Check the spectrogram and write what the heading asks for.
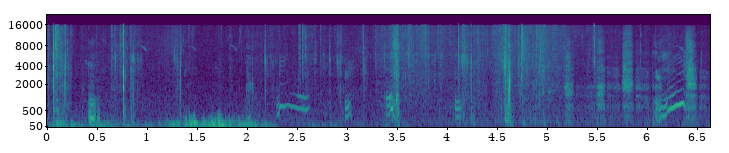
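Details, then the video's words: Cooper the Border Terrier hunting a critter under a big tree's roots; short rising whines and whimpers between sharp snuffs and digging thumps, with a low rumble early on. "Border Terrier after a critter"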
